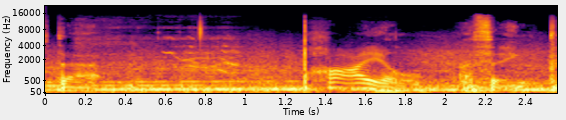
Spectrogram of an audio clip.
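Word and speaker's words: Pijl: would you pronounce that pile I think p i j l and the I and the J in Dutch is often considered to be like the English why so I'm going to say pile I think it's I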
